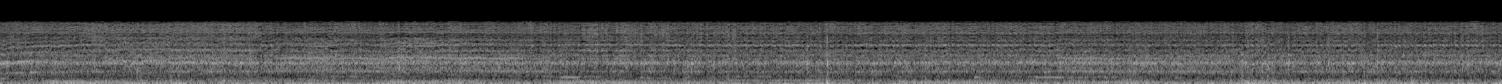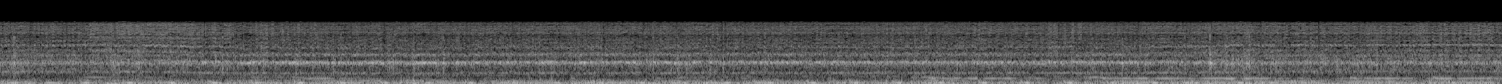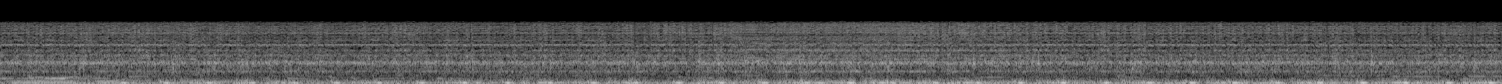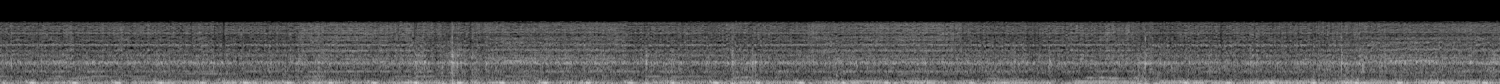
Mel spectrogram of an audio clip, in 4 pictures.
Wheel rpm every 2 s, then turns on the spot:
140, 160, 160, 160, 160, 160, 160, 160, 150, 140, 140, 140, 140, 150, 160, 160, 160, 160, 160, 160, 160, 160, 160, 160, 160, 160, 160, 160, 170, 160.
none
